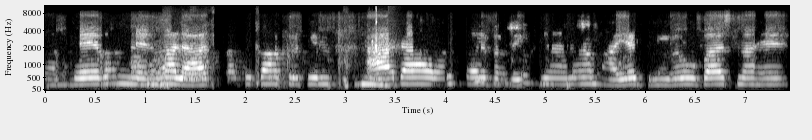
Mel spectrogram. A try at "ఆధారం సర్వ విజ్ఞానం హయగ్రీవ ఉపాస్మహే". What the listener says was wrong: Very good, very good.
